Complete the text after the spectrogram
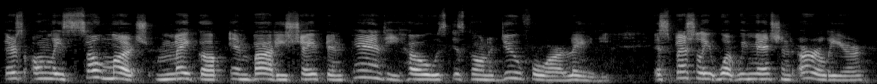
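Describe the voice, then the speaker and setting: A woman's voice: a little high, measured pace, a little hiss or hum, natural voice, rough recording. A woman voicing a sassy, blunt makeup consultant who talks in slang.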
